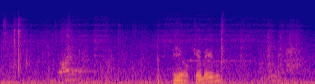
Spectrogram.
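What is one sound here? Footsteps climb a set of stairs.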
